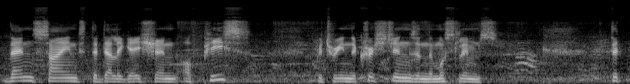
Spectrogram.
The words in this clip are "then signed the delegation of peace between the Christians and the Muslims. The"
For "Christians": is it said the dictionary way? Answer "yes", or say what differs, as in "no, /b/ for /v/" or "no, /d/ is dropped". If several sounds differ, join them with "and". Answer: yes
